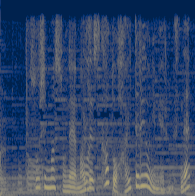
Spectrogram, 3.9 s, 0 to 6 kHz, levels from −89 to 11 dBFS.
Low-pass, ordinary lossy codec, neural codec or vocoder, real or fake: 5.4 kHz; none; none; real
